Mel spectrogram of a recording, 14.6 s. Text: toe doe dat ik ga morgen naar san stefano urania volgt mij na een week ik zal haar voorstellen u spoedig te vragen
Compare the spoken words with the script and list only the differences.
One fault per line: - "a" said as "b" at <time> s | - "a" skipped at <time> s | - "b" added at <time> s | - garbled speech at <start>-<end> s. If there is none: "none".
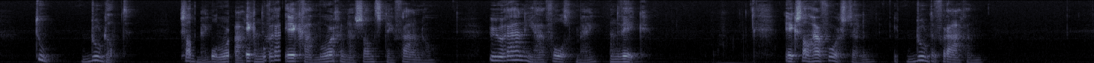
- garbled speech at 2.4-3.7 s
- "na" skipped at 8.0 s
- "spoedig" said as "doe" at 12.0 s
